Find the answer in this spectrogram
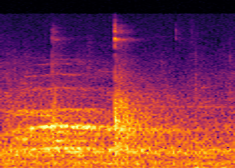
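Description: Two light taps of a table tennis ball bouncing, about half a second apart; the second is sharper and rings briefly.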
